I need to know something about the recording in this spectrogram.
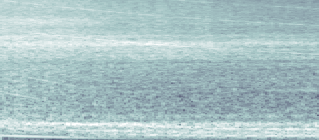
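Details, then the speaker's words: Engine with a new turbo; loud airy rushing hiss over a dropping engine note as air blows back out of the turbo inlet instead of building boost, unlike traditional whooping compressor surge. "But that is all, right now, air just coming out of the turbo. I can feel air blowing on my hands from here."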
